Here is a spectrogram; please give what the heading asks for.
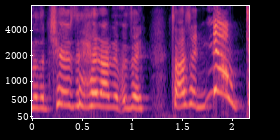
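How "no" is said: very high-pitched mock protest; acted cry of no. Toddler in the chair fight, high-pitched mock cry. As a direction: cry out in cartoon alarm.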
